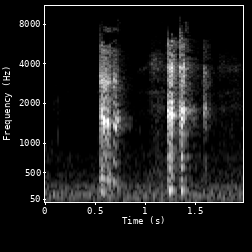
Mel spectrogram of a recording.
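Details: Child coughing during an eye exam: one short cough, then a quick double cough with a brief trailing sound; dry cough.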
